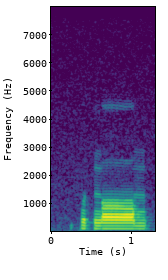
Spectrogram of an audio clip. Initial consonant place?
labial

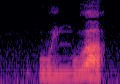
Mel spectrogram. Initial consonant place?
glottal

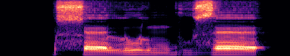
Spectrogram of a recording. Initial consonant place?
alveolar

